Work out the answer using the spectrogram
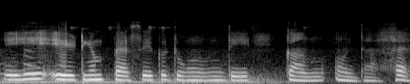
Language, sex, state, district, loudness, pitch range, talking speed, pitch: Punjabi, female, Punjab, Kapurthala, -14 LUFS, 185-215 Hz, 115 wpm, 205 Hz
